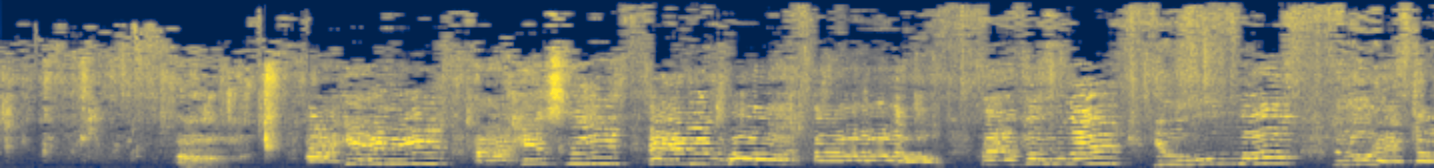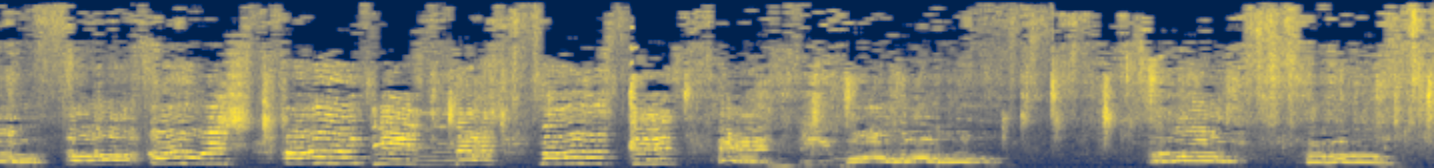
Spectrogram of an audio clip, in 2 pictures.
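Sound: shower water running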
